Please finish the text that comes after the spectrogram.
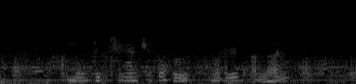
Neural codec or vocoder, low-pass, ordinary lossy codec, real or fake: codec, 16 kHz in and 24 kHz out, 0.6 kbps, FireRedTTS-2 codec; 3.6 kHz; AAC, 16 kbps; fake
